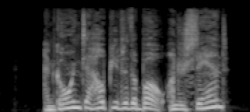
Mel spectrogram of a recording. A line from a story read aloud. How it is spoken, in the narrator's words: I shouted to Aria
